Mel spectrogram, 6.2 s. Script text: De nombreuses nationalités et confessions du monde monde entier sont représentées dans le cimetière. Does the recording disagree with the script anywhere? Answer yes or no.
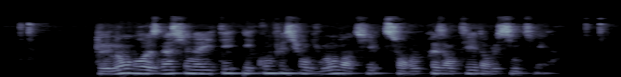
yes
